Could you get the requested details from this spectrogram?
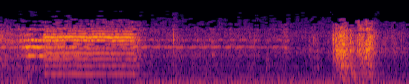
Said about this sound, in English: I rang the door buzzer.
